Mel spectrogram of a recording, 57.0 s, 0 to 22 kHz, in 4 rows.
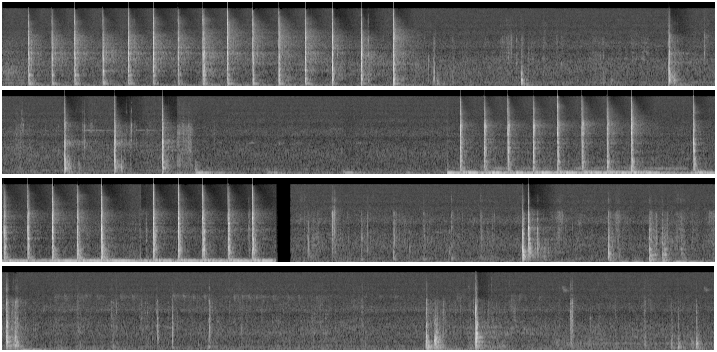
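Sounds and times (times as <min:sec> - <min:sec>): hammer striking nails into wood: 0:00.5 - 0:08.1, 0:23.4 - 0:27.1, 0:28.0 - 0:30.8, 0:31.4 - 0:33.8
wooden boards knocking: 0:23.2 - 0:27.3, 0:28.0 - 0:34.0.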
